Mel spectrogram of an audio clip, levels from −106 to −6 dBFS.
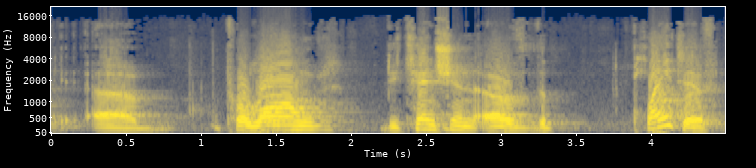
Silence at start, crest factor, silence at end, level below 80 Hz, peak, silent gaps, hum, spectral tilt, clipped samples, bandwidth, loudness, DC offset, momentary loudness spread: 0 s; 8 dB; 0 s; -40 dBFS; 0 dBFS; none; none; -4.5 dB/octave; 7%; over 20 kHz; -8 LUFS; under 0.1%; 17 LU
